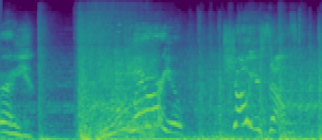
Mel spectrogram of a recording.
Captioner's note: cars crash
